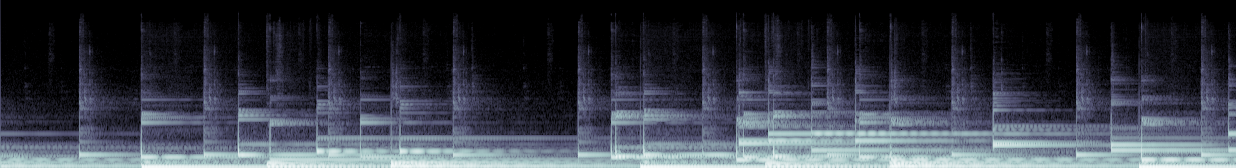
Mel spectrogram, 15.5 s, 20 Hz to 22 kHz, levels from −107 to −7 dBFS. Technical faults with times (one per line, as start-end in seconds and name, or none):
none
